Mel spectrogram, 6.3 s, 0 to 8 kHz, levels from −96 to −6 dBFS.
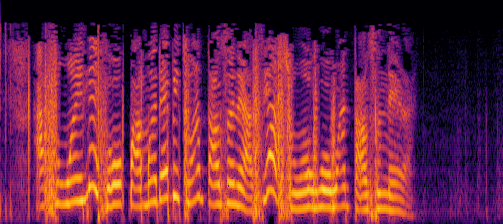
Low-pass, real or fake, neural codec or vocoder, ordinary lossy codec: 7.2 kHz; fake; vocoder, 44.1 kHz, 128 mel bands, Pupu-Vocoder; MP3, 24 kbps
